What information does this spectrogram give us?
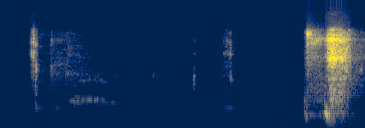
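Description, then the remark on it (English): A sharp sneeze bursts out near the end, preceded by a short breathy buildup and a few faint clicks in an otherwise quiet stretch. “Bless you.”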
